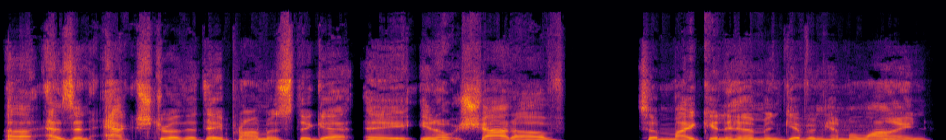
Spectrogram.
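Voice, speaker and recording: A man hosting a radio talk show, telling a rambling story with halting restarts into a studio microphone. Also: on the high side, steady tone, smooth, no echo. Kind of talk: casual radio chat.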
